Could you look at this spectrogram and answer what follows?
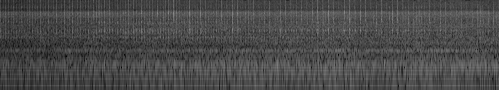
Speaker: Got a GE refrigerator, and the complaint is it's making a lot of noise when it's running, and as you can hear, it's the condenser fan motor. Looks like there's a lot of shaft play in the motor, and it will just start to wobble and make a lot of noise.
